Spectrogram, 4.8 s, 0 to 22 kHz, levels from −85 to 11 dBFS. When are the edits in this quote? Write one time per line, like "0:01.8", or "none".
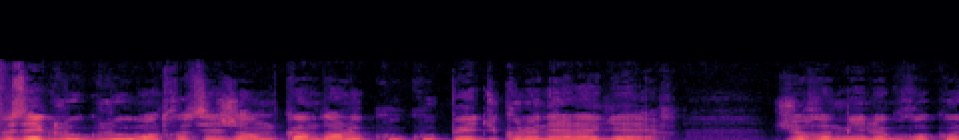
none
